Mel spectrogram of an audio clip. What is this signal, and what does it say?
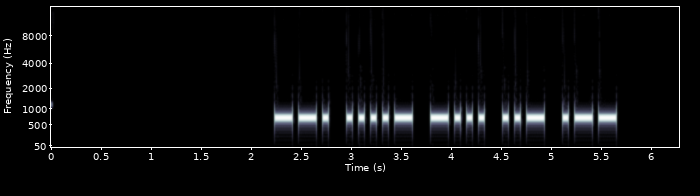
Morse code, heard as a keyed tone, about 20 wpm, 700 Hz. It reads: G4BUW
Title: DXCC-100 Call Signs - 5 Characters - Repeated 3x - 20wpm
